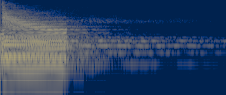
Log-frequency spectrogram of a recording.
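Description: The ending of a new jazz style hip-hop instrumental beat. The melody and bass play for under a second, then stop abruptly, and the last notes ring on and fade away to near silence.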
